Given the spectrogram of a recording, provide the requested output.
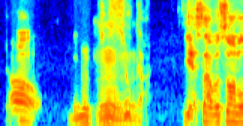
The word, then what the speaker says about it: Tezuka: Tezuka. Oh, Mhm. Tezuka.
